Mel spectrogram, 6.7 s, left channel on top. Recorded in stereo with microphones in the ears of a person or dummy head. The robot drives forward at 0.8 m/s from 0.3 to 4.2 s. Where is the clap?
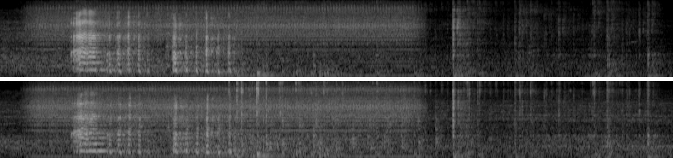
No clap in this recording.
